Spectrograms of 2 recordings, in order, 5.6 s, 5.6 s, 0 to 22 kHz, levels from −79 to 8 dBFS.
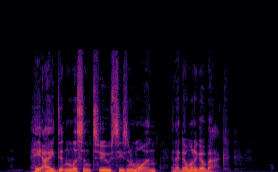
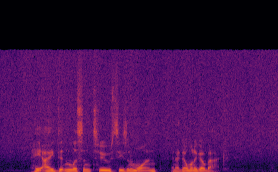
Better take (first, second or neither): first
